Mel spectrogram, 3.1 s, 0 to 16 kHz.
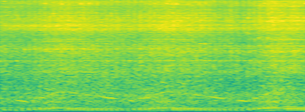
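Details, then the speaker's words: Honda Future 125 idling with a loud metallic chatter like rubbing; a failed cam chain tensioner left so late that the cylinder is scored and the engine must be rebuilt; the engine is then opened to show the tensioner. "Thì khi các bạn nghe mà cái tiếng giống giày mà nó nhỏ hơn chút xíu hay là có tiếng xè đó thì các bạn nên đi kiểm tra cần lng cam các bạn đi đừng để quá trễ như xe này cái trường hợp xe này ở đây"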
